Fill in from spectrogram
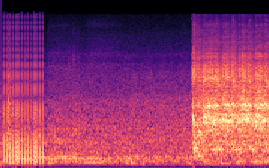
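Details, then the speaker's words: Honda Beat FI scooter: the starter whirs the engine over steadily but it never catches; the fuel pump does not hum and there is no ignition, with fault blinks from a failed ECU. "ini pulpam tidak dengung dan pengapian pun Hilangnya"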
